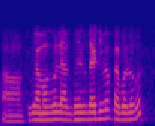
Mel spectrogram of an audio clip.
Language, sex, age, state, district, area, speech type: Assamese, male, 45-60, Assam, Golaghat, urban, conversation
